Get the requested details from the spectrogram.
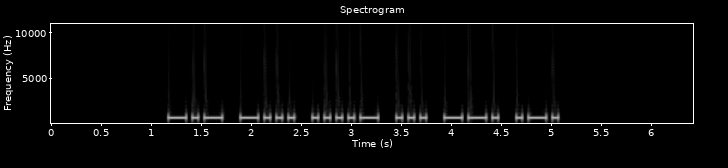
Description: Morse code, heard as a keyed tone, about 20 wpm, 700 Hz. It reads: KB4SGR
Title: USA Call Signs - 6 Characters - 3x Character Spacing - 20wpm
